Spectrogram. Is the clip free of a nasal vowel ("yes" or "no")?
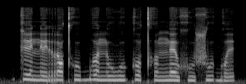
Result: yes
